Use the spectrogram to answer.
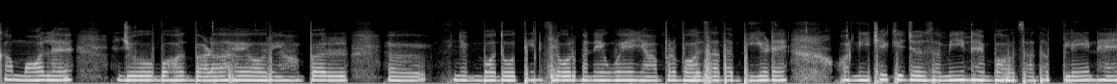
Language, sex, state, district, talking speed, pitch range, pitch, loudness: Hindi, female, Bihar, Muzaffarpur, 185 wpm, 190-195 Hz, 195 Hz, -13 LUFS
